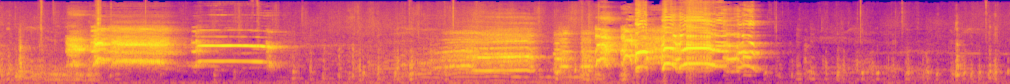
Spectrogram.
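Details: Roosters sunbathing crow three times in a row, each a loud harmonic cry about a second or two long, the last rising then trailing off, with soft clucking and rustling between.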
